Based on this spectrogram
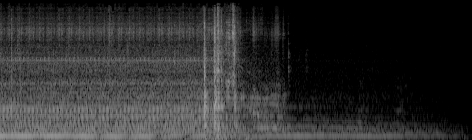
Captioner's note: projector Powers Off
